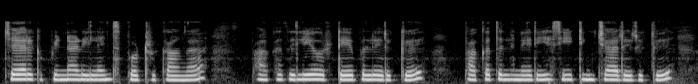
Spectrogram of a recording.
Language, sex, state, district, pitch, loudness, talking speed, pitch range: Tamil, female, Tamil Nadu, Nilgiris, 220 Hz, -14 LUFS, 110 wpm, 215-230 Hz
